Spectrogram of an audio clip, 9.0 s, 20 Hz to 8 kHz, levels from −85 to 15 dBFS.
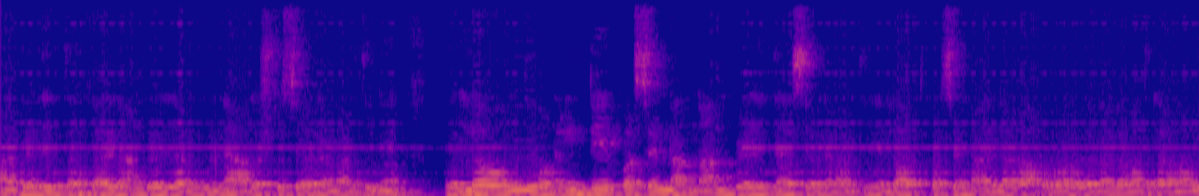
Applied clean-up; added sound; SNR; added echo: neural separator model SepFormer DNS4.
